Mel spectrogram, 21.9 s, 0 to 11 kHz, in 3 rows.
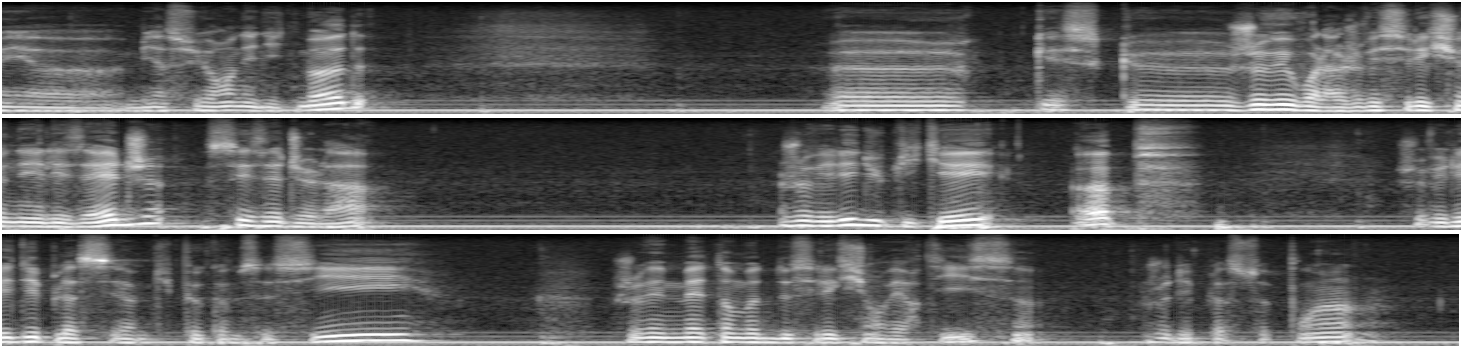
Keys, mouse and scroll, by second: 1.6-3.0 middle drag, 3.5-4.8 middle drag, 5.3 middle click, 7.4 click, 8.2 right click, 9.3 shift+click, 9.3 shift+right click, 12.2 shift+d, 12.8 shift+Escape, 13.7 click, 16.0 click, 18.7 click, 19.3 middle click, 19.7 right click, 20.7-21.8 drag, 21.5 right click.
